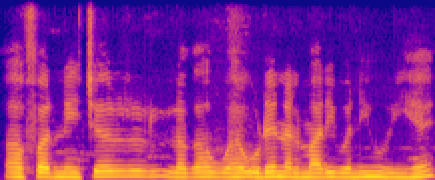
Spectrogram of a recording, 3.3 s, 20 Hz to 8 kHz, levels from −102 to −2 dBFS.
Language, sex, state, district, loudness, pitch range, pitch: Hindi, female, Himachal Pradesh, Shimla, -16 LUFS, 195-210 Hz, 200 Hz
